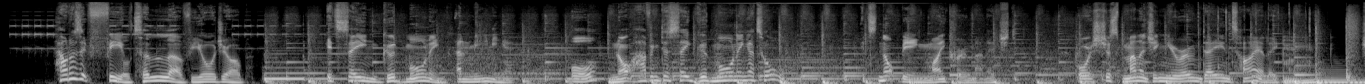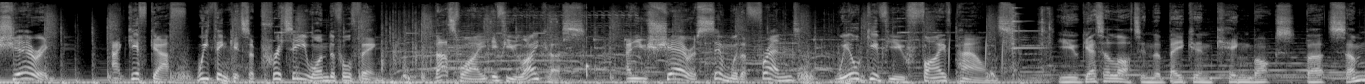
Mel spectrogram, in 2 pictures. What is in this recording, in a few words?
Commercial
